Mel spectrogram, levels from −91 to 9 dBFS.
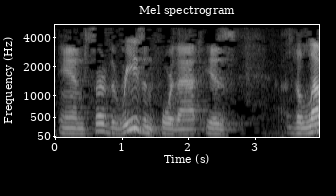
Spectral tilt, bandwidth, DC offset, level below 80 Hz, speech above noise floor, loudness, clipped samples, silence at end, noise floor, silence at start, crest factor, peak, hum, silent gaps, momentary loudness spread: -6 dB/octave; 5.2 kHz; under 0.1%; -84 dBFS; 28 dB; -34 LUFS; under 0.1%; 0 s; -60 dBFS; 0.05 s; 24 dB; -10 dBFS; none; none; 9 LU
